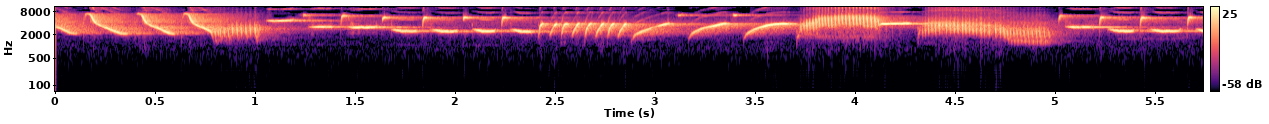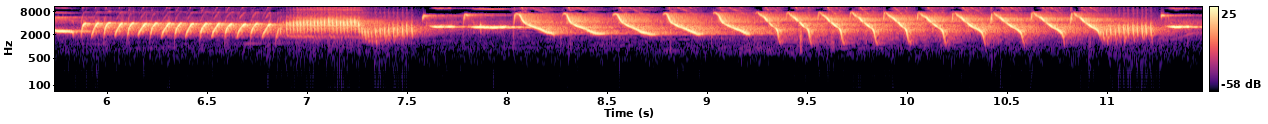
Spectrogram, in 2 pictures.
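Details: Canary song for training and calling other canaries to sing: varied phrases of sweeps, steady whistled tones, fast buzzy trills and harsh bursts, alternating over several seconds.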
